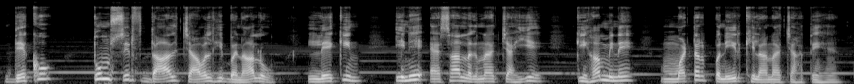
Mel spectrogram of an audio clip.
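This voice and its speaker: Guy narrating as a crafty cheapskate husband from a funny story, talks slow, explains carefully, soft music under. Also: medium pitch, sing-song. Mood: scheming. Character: scheming stingy husband giving instructions.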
